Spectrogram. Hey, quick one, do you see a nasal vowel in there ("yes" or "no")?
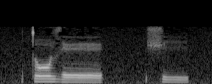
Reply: yes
